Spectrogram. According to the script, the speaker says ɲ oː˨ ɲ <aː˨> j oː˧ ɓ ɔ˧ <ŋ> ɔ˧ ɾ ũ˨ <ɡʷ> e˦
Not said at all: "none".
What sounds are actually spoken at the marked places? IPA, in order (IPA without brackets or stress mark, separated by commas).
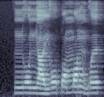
aː˨, m, ɡʷ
